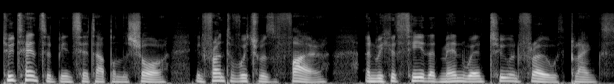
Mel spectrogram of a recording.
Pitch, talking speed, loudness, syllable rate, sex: 135 Hz, 275 wpm, -18 LUFS, 5.3 syllables/s, male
